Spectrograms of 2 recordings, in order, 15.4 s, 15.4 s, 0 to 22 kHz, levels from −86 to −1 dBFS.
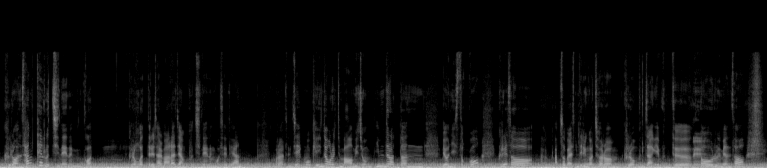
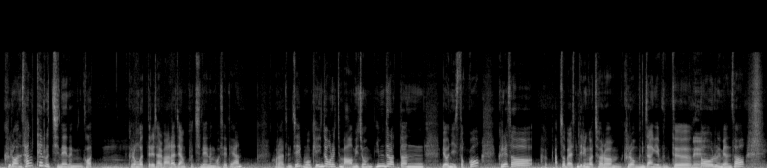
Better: second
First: low rumble; loud; throughout; 5 dB below the speech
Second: low rumble; faint; throughout; 20 dB below the speech

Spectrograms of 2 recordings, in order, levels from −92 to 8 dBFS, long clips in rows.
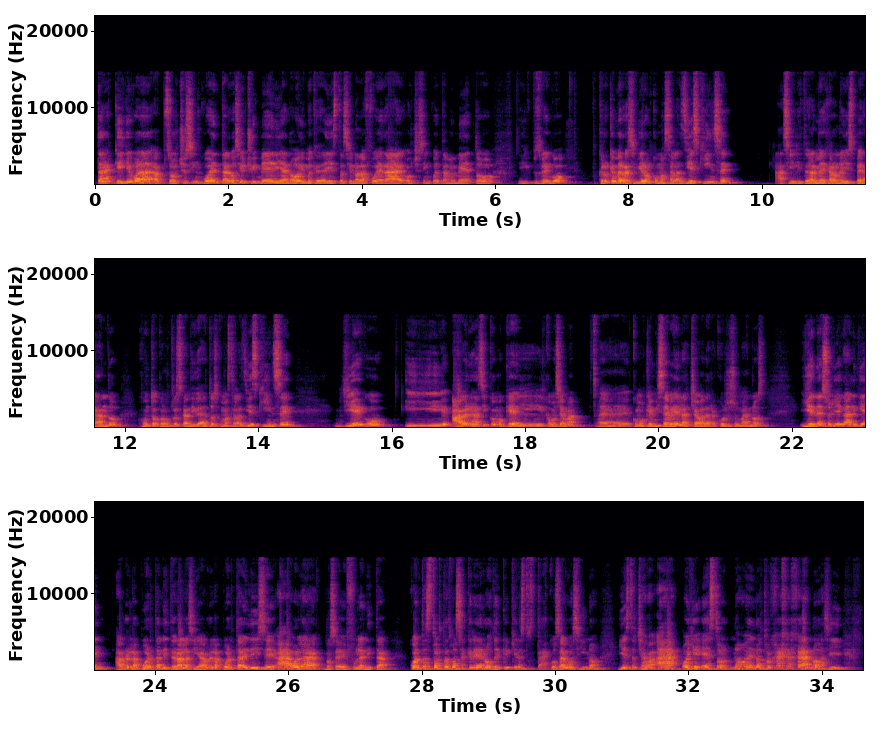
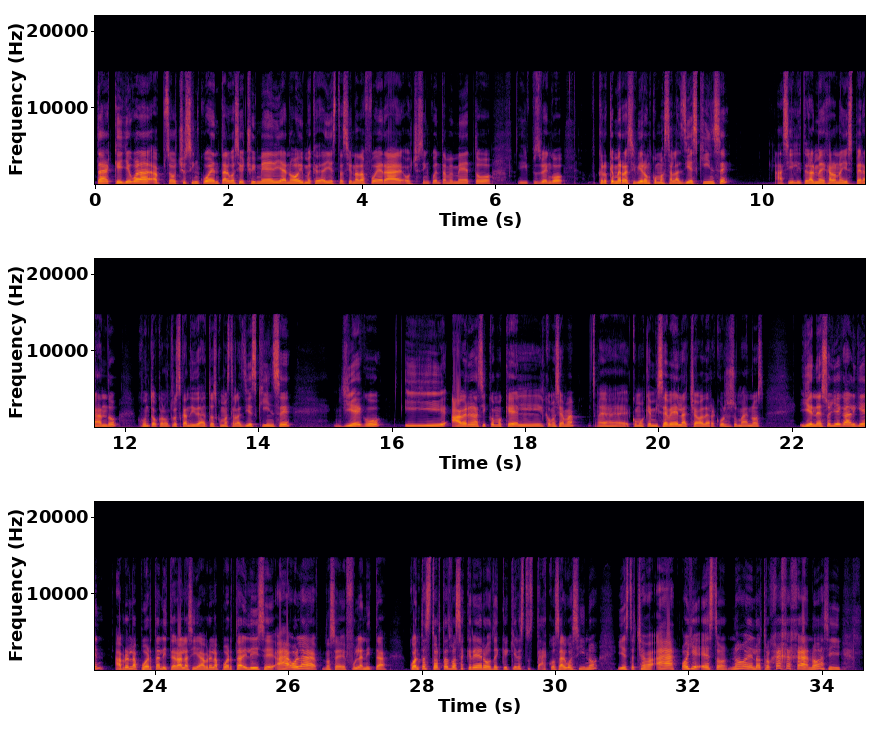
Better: second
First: off-mic speech; far // room echo; very slight; dies away in 0.3 s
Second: none

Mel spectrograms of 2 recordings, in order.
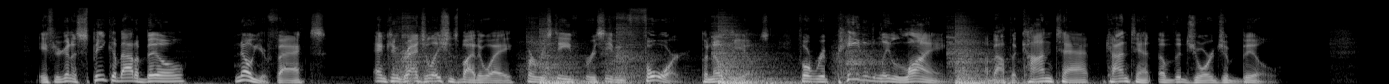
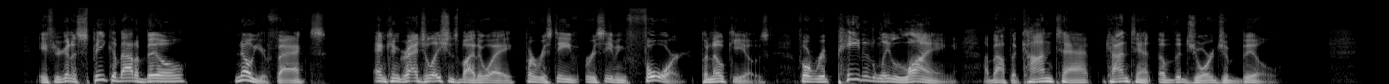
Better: second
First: door banging; loud; from 4 to 10 s; peak 1 dB above the speech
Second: none

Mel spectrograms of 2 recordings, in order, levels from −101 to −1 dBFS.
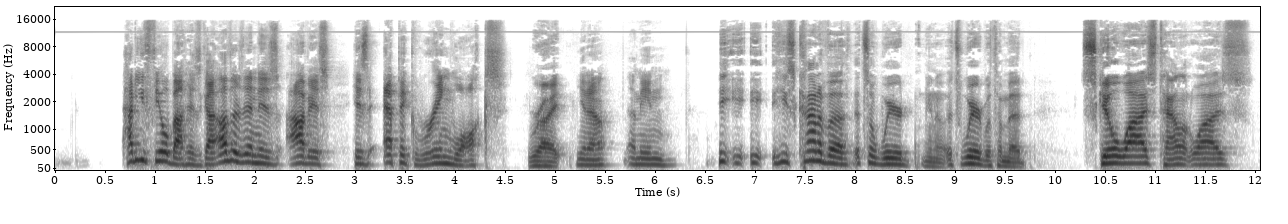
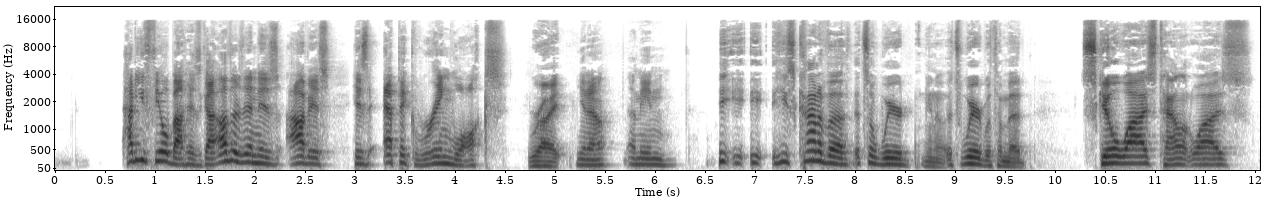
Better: second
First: high-pitched whine; faint; throughout; 11.5 kHz, 30 dB below the speech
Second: none

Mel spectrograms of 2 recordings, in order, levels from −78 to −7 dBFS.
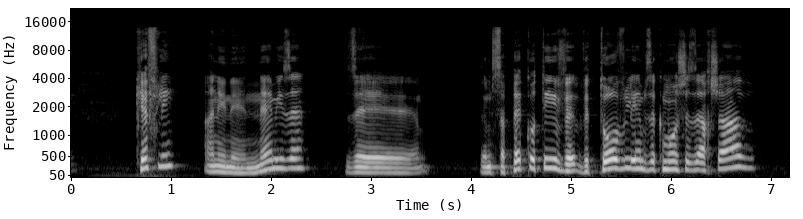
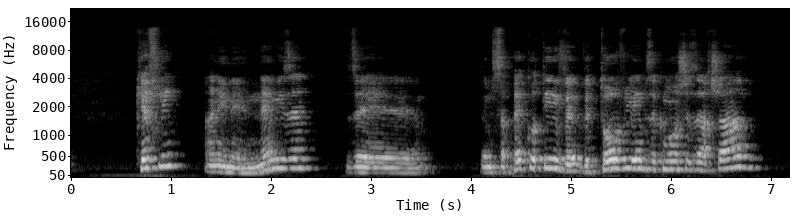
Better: first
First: none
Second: room echo; slight; dies away in 0.3 s // off-mic speech; far

